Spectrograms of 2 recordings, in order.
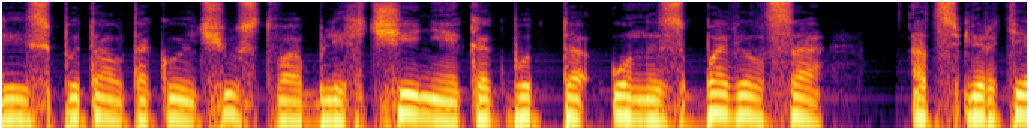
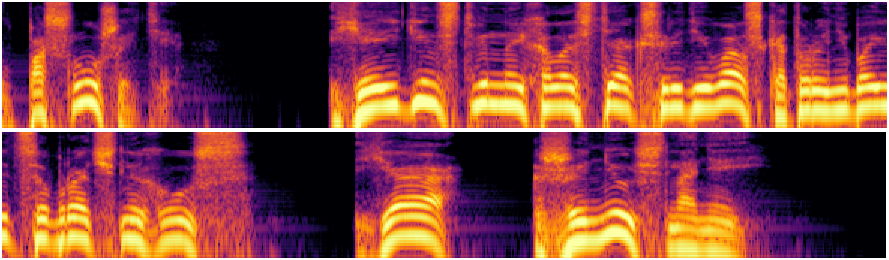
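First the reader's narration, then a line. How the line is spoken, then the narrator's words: Cheerful exclamation. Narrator (Russian): Весело хлопнув Генри по плечу, он воскликнул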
